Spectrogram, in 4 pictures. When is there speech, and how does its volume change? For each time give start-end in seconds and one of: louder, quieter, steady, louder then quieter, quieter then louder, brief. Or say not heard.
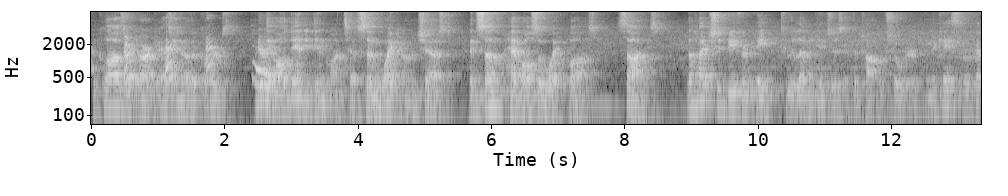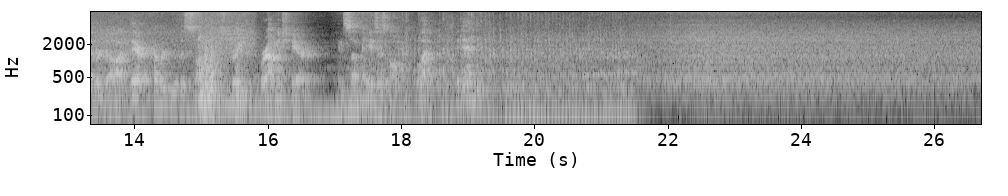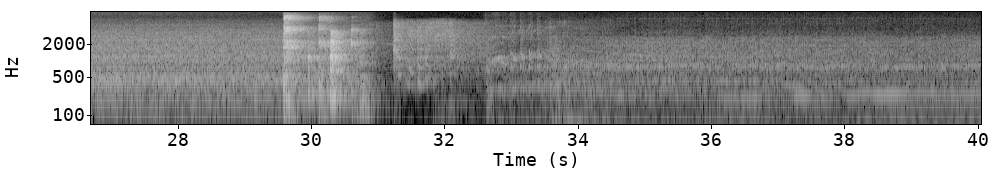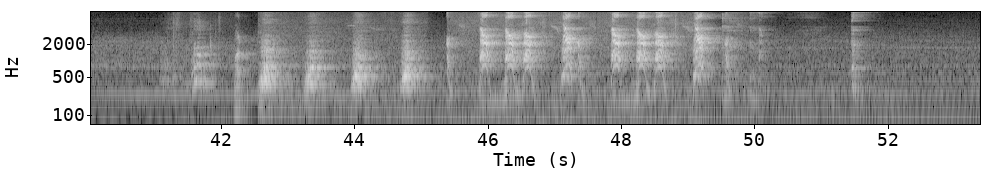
0.0-19.2 quieter.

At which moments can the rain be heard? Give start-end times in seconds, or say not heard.
not heard.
